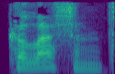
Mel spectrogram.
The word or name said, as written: calescence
